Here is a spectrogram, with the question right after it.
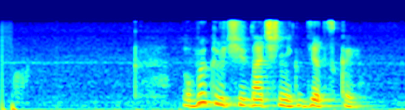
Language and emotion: Russian, angry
